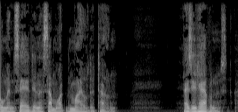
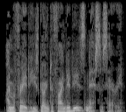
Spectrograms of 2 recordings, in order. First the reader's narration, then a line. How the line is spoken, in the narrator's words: Coleman said coldly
